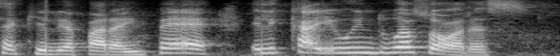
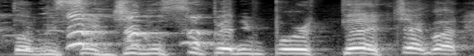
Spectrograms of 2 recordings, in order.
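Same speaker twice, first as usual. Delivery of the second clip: loud, laughing through the words; laughing self-mockery; 3 semitones lower, 6 dB louder than usual. Host retells her reaction to the strike news, laughing mock pride. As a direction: crack up while boasting in jest.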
